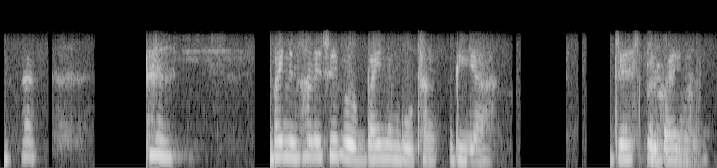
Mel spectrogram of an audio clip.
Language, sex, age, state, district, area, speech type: Bodo, female, 18-30, Assam, Kokrajhar, rural, conversation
